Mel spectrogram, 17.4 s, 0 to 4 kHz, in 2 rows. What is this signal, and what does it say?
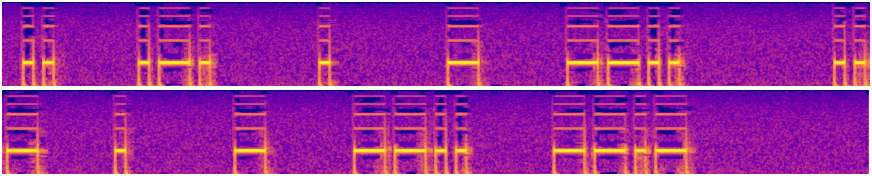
Morse code, heard as a keyed tone, about 12 wpm, spaced as for 7 wpm, 660 Hz. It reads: IRETZ UETZQ
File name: cw / Alle letters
